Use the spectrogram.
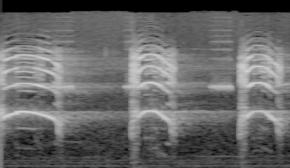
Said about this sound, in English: A male limpkin has awakened. This relatively tall bird, whose dark brown feathers are streaked with white, stretches and calls again.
